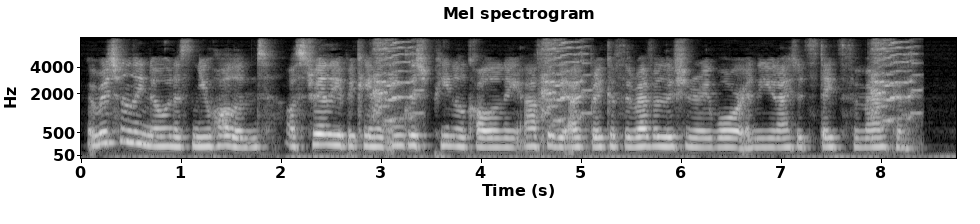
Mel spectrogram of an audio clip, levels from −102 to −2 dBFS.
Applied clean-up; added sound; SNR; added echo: none; Squeak; 6 dB; reverberation time 0.2 s.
